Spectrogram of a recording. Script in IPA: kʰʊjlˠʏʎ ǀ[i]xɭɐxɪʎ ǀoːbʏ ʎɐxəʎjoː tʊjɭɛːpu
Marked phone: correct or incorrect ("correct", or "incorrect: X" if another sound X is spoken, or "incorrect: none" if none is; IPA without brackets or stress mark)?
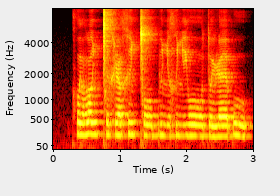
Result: incorrect: ɪ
